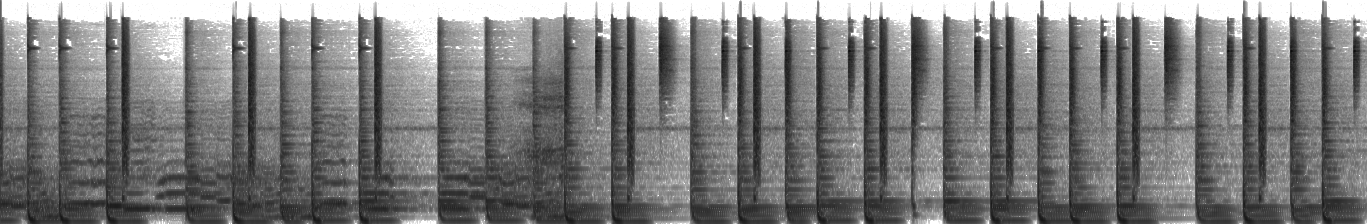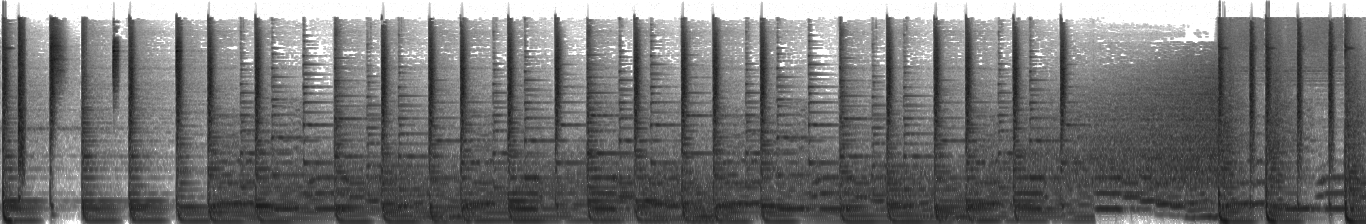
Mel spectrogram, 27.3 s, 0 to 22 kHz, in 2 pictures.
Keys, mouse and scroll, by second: 1.4 Return.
